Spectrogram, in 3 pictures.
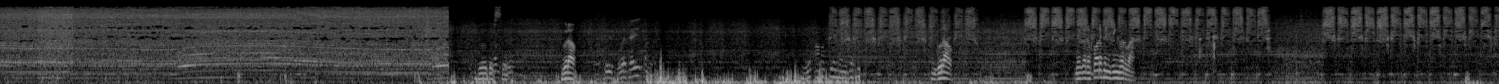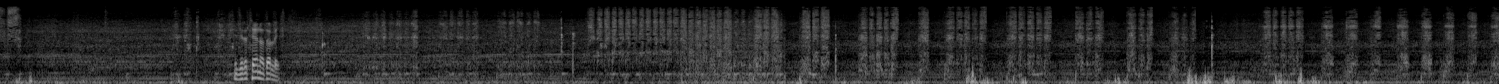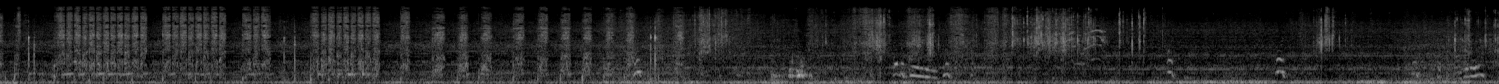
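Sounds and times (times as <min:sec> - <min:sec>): sandpaper rubbing on bamboo: 0:08.2 - 0:15.3, 0:16.7 - 0:17.9, 0:18.5 - 0:40.8.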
